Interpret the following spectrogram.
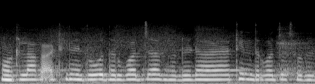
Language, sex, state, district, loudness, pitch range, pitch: Rajasthani, female, Rajasthan, Nagaur, -13 LUFS, 215-225 Hz, 220 Hz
